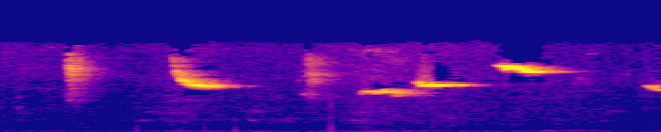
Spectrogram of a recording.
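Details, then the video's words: Do-re-mi vibrasom song of a copper seedeater kept indoors in a living room: a series of thin, high, sharply slurred whistles with short gaps, set against steady room hiss. "caboclinho do-re-mi vibrasom cantando na sala"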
